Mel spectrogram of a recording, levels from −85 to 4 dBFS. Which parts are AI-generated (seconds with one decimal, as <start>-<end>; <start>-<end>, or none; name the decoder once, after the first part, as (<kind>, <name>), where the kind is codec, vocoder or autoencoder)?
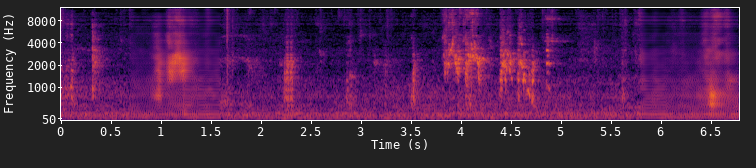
0.7-1.6 (vocoder, Vocos); 5.8-6.8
